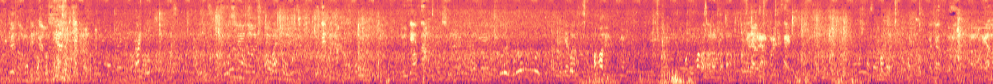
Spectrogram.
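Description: Young men talk and call out to each other outdoors, nearby.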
